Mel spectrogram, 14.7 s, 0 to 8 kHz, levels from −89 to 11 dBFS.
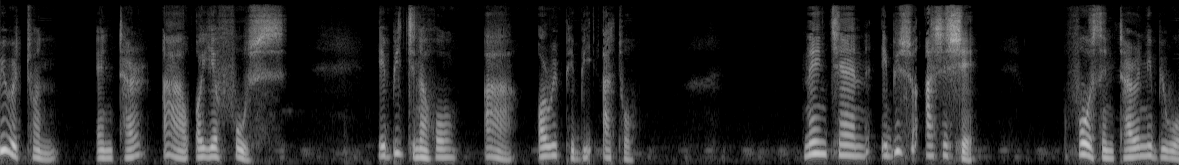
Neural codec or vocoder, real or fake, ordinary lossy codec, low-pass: none; real; AAC, 32 kbps; 7.2 kHz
